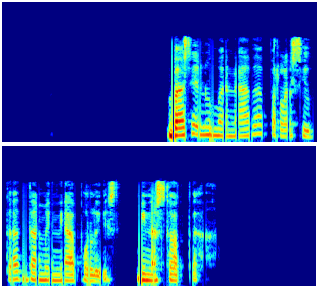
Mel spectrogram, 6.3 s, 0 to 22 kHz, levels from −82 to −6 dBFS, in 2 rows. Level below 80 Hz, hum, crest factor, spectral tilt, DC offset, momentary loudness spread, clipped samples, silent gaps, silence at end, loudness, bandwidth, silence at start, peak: -54 dBFS; none; 24 dB; -4 dB/octave; under 0.1%; 12 LU; under 0.1%; 4.35-4.49 s; 1.05 s; -23 LUFS; 8.4 kHz; 1.65 s; -2 dBFS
